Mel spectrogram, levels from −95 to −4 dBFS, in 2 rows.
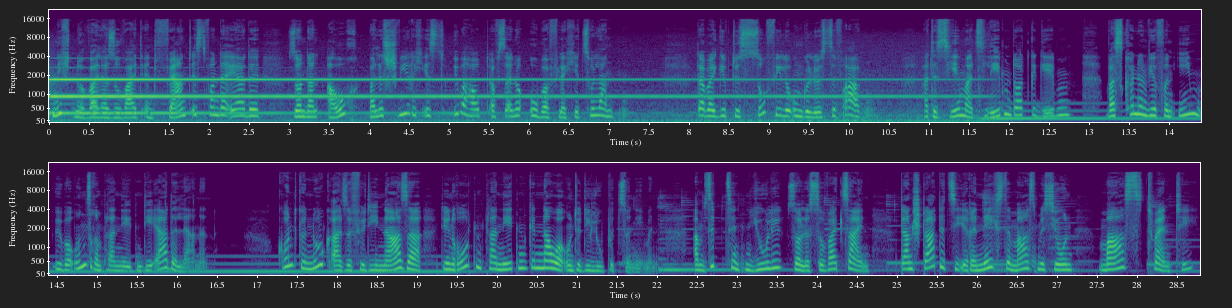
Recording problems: background music; very loud; throughout; 2 dB above the speech

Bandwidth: 15.5 kHz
